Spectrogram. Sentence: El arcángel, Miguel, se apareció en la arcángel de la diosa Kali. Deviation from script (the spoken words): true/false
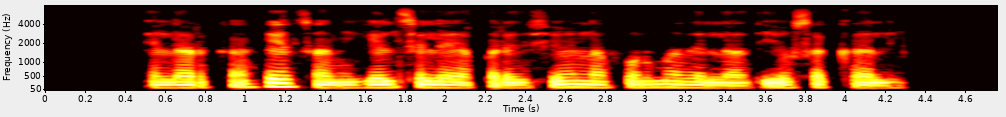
true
